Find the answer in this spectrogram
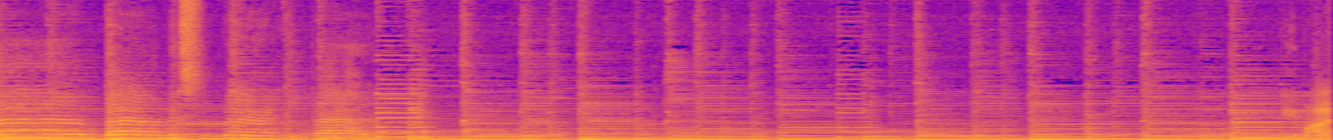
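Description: Steel-string acoustic guitar strummed in a steady rhythm, the chords changing every second or so. A man's voice sings over the strumming for the first few seconds.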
